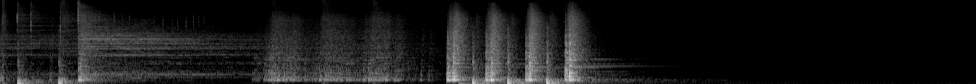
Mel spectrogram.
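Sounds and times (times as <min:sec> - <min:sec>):
drum with poplar wood hoops: 0:00.0 - 0:06.2.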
